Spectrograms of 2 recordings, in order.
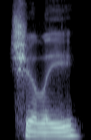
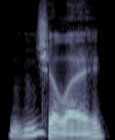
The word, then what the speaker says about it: Chile: You're saying it wrong. Chile Chile.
